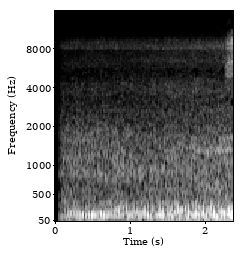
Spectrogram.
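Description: A steady low motor hum, a little louder in the second half.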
